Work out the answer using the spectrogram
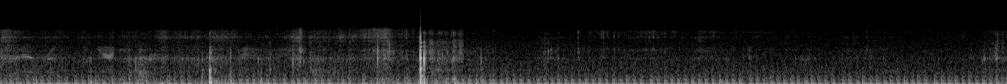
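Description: Dirt bike engine idling steadily, with two sharp knocks about two and four seconds in.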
